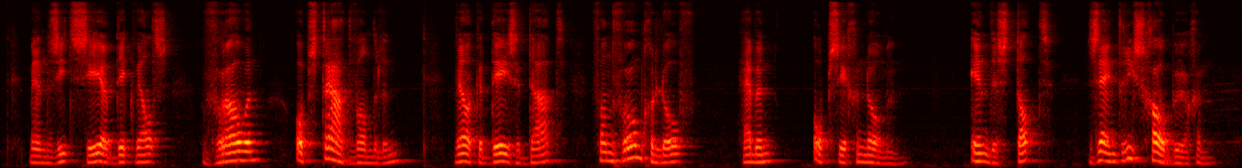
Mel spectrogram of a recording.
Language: Dutch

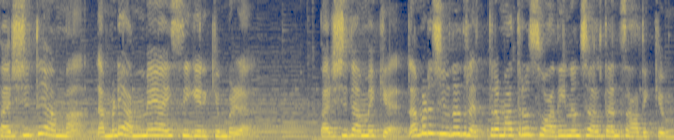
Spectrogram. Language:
Malayalam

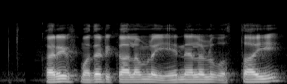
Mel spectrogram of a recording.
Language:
Telugu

